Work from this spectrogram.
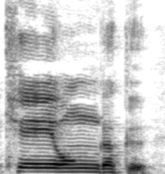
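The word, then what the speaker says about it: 軽音楽: 그래서 이들은 경음악이라고 합니다. 발음은 케용가크.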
